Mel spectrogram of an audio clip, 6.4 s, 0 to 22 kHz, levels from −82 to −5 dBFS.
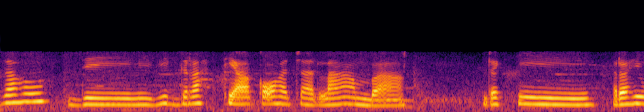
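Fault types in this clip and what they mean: Comfort noise in place of the background: four pauses turn flat and featureless, up to about 7 dB quieter, likely synthetic noise filling gaps in discontinuous transmission.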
